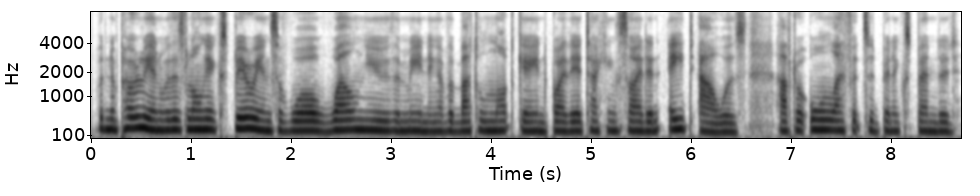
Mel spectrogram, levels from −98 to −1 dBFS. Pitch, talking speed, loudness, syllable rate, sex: 180 Hz, 205 wpm, -16 LUFS, 5.4 syllables/s, female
